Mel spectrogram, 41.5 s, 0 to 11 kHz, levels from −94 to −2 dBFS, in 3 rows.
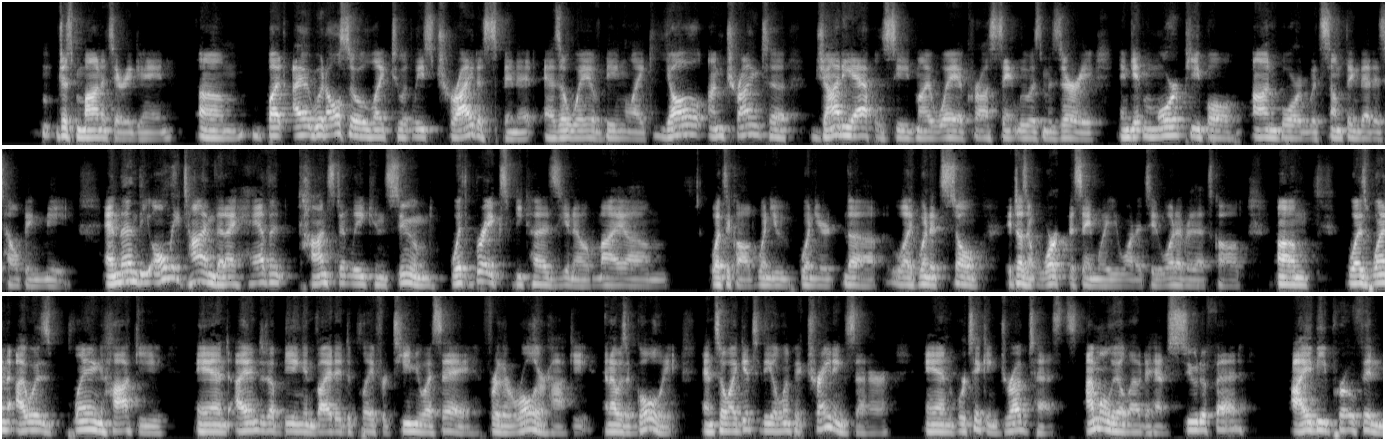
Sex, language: male, English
